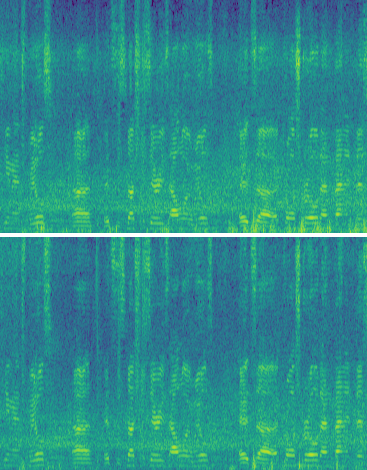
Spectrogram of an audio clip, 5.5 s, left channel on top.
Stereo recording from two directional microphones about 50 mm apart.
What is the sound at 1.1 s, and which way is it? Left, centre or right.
Speech, centre.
